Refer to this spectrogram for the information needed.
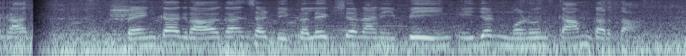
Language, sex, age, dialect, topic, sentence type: Marathi, male, 25-30, Southern Konkan, banking, statement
